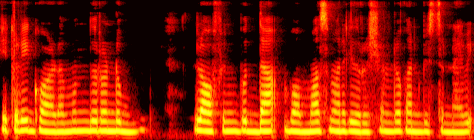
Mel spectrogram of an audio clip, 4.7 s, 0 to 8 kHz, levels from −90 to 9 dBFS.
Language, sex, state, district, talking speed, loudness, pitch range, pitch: Telugu, female, Andhra Pradesh, Krishna, 140 wpm, -15 LUFS, 190-205 Hz, 200 Hz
